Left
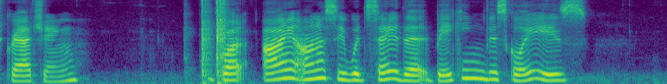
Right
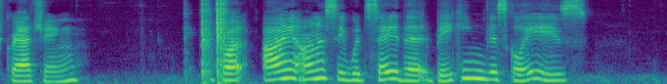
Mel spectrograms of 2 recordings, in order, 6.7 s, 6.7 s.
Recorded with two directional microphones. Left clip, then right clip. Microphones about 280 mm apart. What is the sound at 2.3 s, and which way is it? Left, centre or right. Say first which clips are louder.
Speech: left 4 dB; left.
